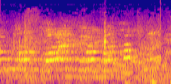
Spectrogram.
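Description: Background chatter of children's and adults' voices, overlapping with no clear words.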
